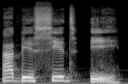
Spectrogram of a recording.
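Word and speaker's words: Abcde: Alguns pais são criativos ao escolher nomes diferentes, como AB CD E, que se pronuncia abid.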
